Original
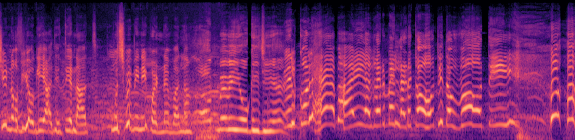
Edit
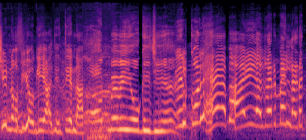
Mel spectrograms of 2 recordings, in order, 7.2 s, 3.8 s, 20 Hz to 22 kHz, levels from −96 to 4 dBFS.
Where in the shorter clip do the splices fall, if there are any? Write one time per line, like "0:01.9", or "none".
0:01.1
